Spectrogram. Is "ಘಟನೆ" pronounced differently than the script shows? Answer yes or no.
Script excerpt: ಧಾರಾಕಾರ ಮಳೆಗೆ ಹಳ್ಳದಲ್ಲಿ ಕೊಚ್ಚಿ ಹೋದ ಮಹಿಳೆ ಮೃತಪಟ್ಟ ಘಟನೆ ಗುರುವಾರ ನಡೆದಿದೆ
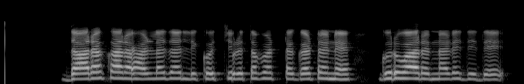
no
